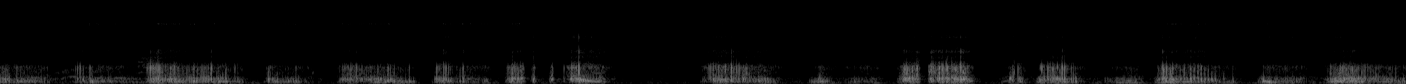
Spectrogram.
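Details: A sleeping baby snoring a little: soft, rhythmic snoring with low rattly noise on each breath.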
